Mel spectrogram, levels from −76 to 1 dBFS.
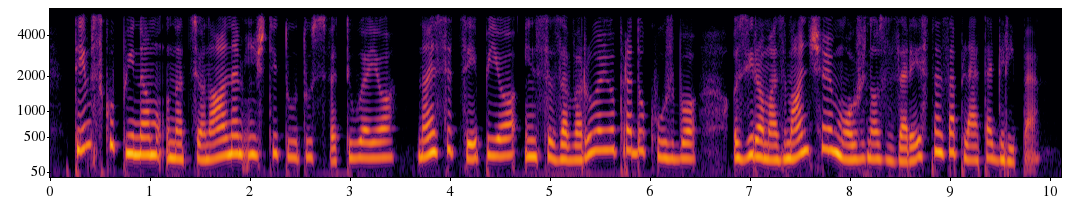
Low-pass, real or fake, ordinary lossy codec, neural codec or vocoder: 5.4 kHz; real; Opus, 64 kbps; none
